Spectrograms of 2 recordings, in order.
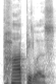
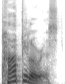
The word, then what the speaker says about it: populist: It's populist." And he goes, "Yeah, popularist." And so he's kind of adding a syllable.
